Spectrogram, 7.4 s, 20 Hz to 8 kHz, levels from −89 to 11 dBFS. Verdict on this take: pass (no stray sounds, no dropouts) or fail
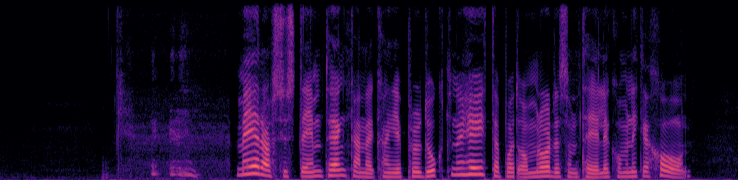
fail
